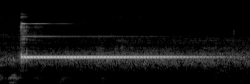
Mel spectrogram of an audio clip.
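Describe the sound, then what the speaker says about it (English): A single strike of a small bell gives a bright ding with a clear ringing tone that rings on and slowly fades over about two seconds, alone and close. "I'm actually going to give myself a little bell on here"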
